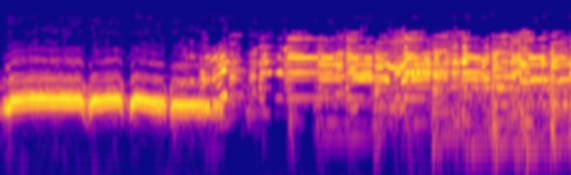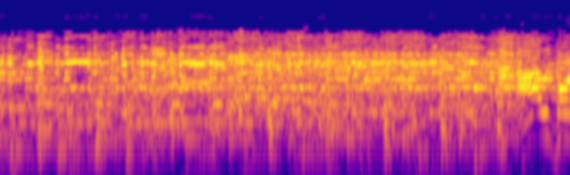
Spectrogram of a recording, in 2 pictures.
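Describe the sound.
A loud, wailing tone with sliding pitch bends imitates a freight train whistle for a couple of seconds, then a full band launches into a steady, busy tune.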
